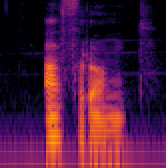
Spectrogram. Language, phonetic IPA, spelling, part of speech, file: Polish, [ˈafrɔ̃nt], afront, noun, Pl-afront.ogg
